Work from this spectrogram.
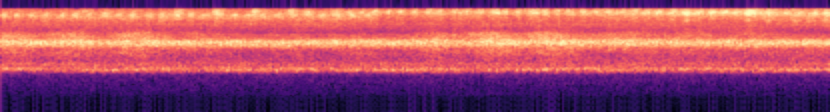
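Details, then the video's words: Crickets chirping together in a forest, an even high-pitched pulsing shimmer from many insects at once, constant volume and no gaps, no other animals or noises evident. "Forest Sounds and Crickets"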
